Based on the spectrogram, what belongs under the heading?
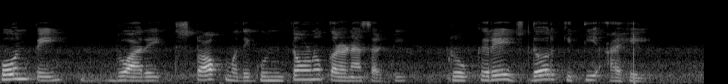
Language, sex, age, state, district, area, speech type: Marathi, female, 45-60, Maharashtra, Mumbai Suburban, urban, read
